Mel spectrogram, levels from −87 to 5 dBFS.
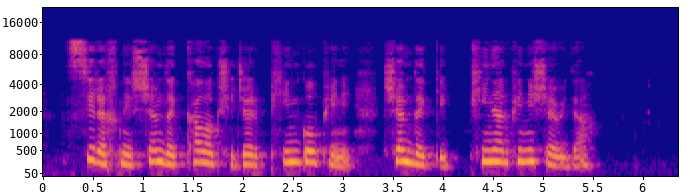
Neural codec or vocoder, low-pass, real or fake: none; 10.8 kHz; real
